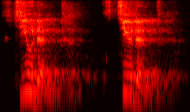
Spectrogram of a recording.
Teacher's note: Because of the stress on the first syllable, stew, the next vowel sound becomes weak. That's why it becomes student.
